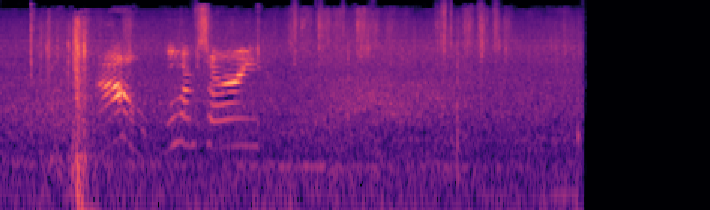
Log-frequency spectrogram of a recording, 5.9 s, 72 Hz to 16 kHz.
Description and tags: northcarolina roanokerapids exit173 ouch
Minor injury sustained from a slammed door, getting gas next to Santee Resort Inn recorded with DS-40 and edited in Wavosaur.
